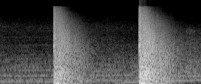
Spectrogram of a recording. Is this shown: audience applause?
no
